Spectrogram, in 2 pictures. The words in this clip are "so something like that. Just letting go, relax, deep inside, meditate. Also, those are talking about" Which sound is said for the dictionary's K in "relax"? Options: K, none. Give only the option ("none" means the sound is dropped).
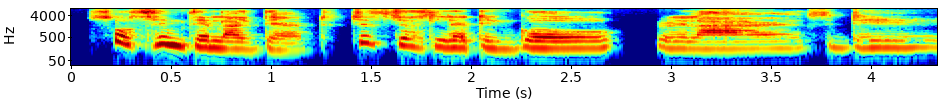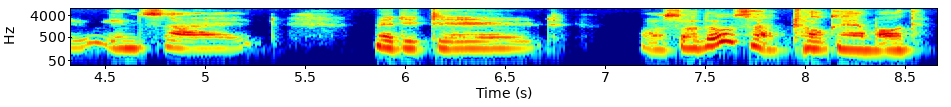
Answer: none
